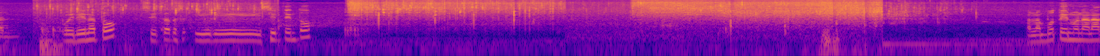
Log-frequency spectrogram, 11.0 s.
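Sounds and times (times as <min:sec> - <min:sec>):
onion and garlic sizzling in oil: 0:00.3 - 0:02.8, 0:03.5 - 0:08.9
meat thumping into pan: 0:00.4 - 0:02.7.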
